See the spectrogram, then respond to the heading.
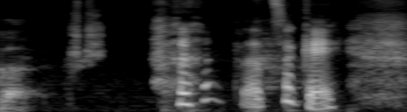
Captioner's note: laughs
